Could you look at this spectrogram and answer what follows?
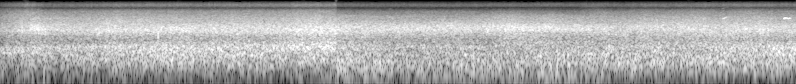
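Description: Surf breaking and washing up a sandy beach, mixed with strong wind buffeting the microphone: a steady, loud rushing noise.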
